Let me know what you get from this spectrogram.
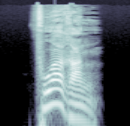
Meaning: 1. precedence 2. priority 3. right of way, priority 4. preference
- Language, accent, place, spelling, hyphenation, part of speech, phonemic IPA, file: German, Germany, Berlin, Vorrang, Vor‧rang, noun, /ˈfoːɐ̯ˌʁaŋ/, De-Vorrang.ogg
